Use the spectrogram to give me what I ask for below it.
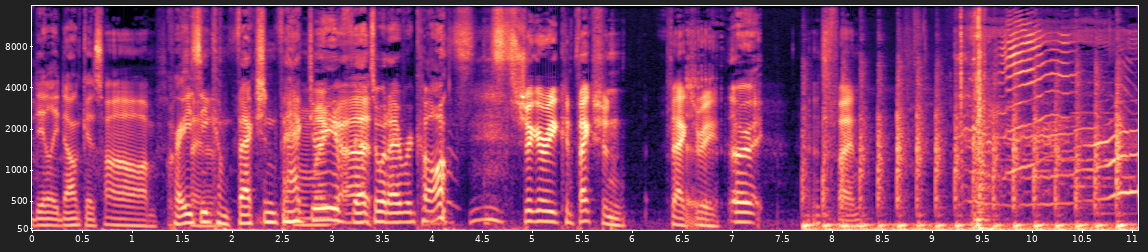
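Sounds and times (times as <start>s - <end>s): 
speech: 0.0s - 8.6s
knocking on a door: 7.6s - 11.0s.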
